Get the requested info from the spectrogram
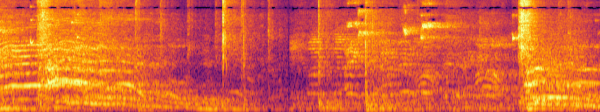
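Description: Basketball game in an echoing gymnasium: people shouting, one long falling call early on, and a louder burst of voices near the end, with a basketball bouncing and sharp knocks on the hardwood court.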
